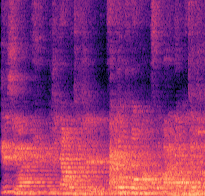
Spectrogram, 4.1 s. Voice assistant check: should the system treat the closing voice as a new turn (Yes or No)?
No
